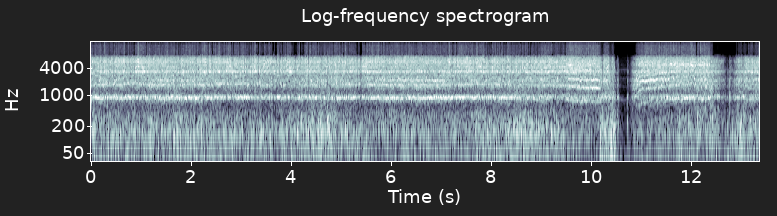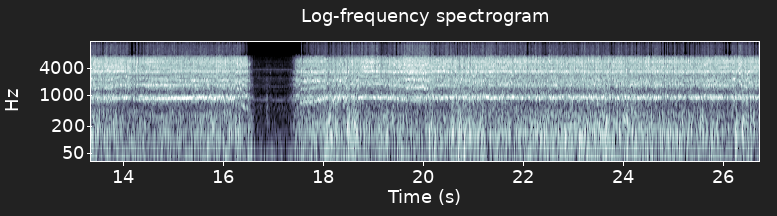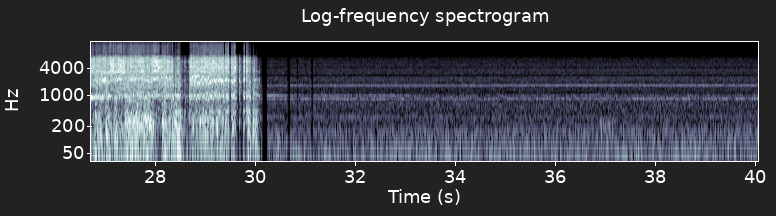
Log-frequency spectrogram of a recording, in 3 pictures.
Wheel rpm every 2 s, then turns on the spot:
220, 230, 230, 220, 220, 160, 160, 210, 90, 210, 220, 240, 230, 270, 210, 10, 0, 0, 0, 0.
none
